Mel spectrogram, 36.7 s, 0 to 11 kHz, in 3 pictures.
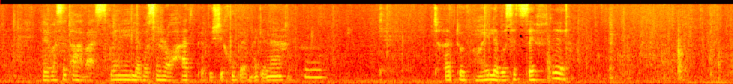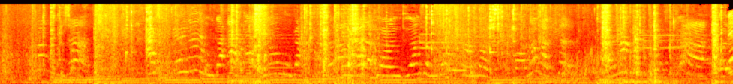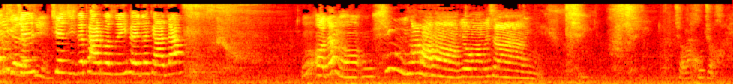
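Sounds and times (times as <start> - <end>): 
mechanical hum: 0.0 - 36.6
speech: 0.7 - 5.6, 7.3 - 9.6
children chattering and calling out at play: 12.9 - 13.8, 14.4 - 25.9.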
